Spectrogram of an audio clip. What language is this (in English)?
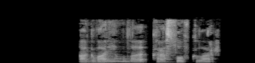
Tatar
